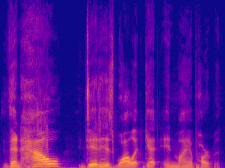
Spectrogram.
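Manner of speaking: sniffling, tearful, authoritative and commanding tone. Narrator voices a woman questioning the players: tearful, commanding voice. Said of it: "in a very commanding voice says".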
